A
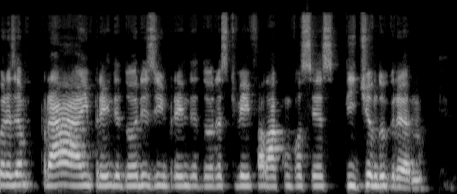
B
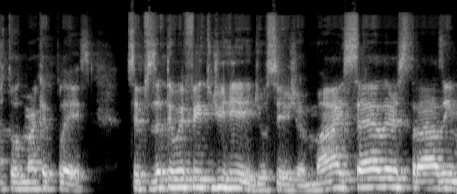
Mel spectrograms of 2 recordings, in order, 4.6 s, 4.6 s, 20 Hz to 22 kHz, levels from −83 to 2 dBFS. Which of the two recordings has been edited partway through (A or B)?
A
